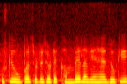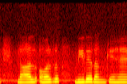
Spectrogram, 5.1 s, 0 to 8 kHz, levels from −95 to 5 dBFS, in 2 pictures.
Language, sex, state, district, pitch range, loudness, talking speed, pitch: Hindi, female, Bihar, Araria, 240-255 Hz, -24 LUFS, 155 wpm, 245 Hz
